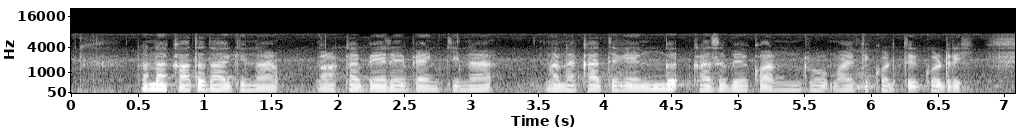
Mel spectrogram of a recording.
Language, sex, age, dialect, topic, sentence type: Kannada, male, 46-50, Dharwad Kannada, banking, question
